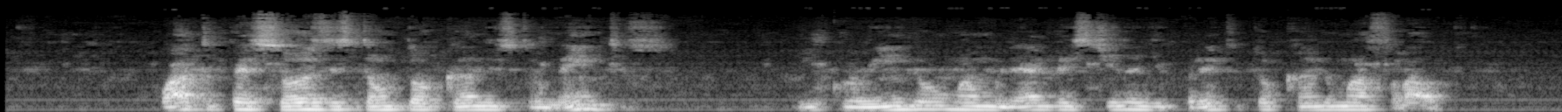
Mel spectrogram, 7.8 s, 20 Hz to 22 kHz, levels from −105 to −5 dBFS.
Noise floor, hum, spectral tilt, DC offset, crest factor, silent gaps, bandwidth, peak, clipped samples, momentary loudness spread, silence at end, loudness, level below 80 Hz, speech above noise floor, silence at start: -56 dBFS; none; -8 dB/octave; under 0.1%; 16 dB; none; 10.5 kHz; -2 dBFS; under 0.1%; 9 LU; 0.6 s; -18 LUFS; -56 dBFS; 39 dB; 0.8 s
